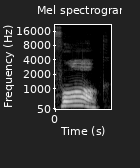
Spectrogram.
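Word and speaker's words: folk: of this इ word फॉक य जो ओ है का साउंड देगा फॉक फ ओ क फॉक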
